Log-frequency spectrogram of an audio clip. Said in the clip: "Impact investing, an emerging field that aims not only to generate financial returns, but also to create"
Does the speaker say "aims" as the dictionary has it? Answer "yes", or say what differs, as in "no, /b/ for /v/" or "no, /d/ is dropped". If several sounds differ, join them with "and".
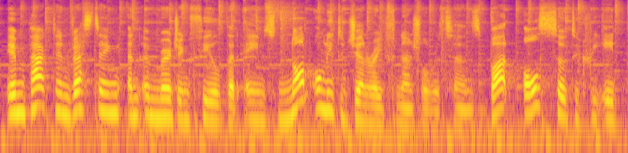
yes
